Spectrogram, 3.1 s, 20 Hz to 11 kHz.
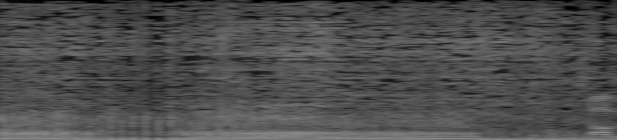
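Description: A Honda CB250 motorcycle engine runs loud and close, its harmonic drone rising and falling as it revs, steady throughout with a brief clatter near the end and no talk.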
